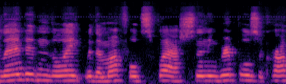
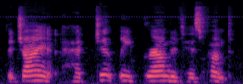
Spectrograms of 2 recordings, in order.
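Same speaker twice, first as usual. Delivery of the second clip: ordinary delivery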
